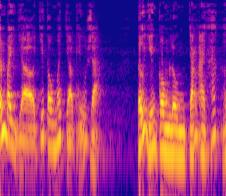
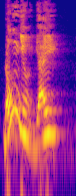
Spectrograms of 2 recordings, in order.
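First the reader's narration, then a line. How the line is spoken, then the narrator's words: Thunderous roar. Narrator (Vietnamese): Tử Diện Côn Luân đáp như trời gầm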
